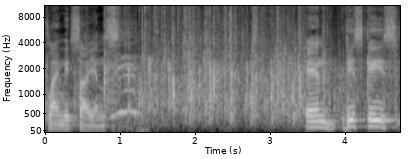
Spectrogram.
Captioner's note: audience cheering and applauding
